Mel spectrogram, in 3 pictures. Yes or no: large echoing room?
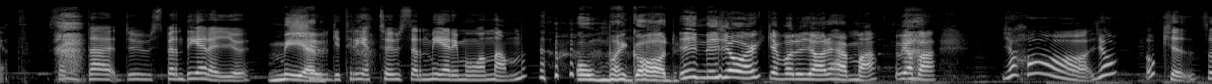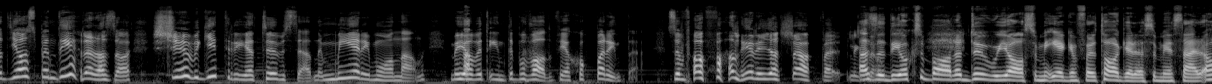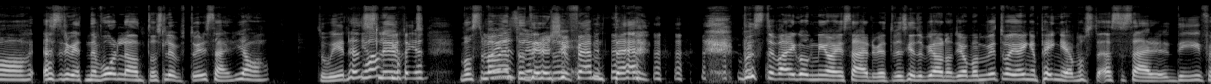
no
